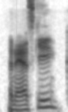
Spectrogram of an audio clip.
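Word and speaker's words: Posnanski: Posnanksi, correct? – You got it. Absolutely.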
